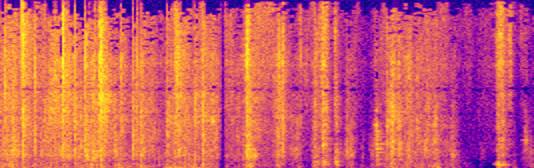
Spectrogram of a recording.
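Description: Dry granules patter into a pan.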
